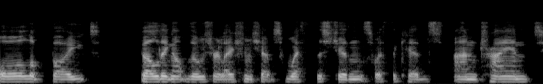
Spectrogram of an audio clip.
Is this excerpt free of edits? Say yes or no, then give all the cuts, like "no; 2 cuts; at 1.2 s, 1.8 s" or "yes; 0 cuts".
no; 1 cut; at 4.5 s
